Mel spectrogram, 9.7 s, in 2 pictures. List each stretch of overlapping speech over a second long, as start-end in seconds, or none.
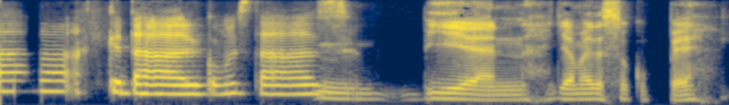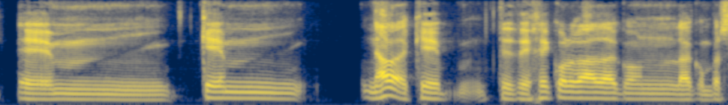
none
